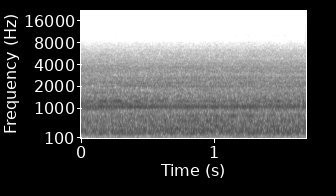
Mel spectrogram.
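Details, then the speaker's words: Cheap Chinese diesel heater after re-bending a part to stop suspected fan rub, running about an hour, outlet near 90 degrees: steady airflow rush and faint hum, no popping or rattles; running flawlessly, quiet. "all right everyone that's been running for about an hour now it's been going really good flawless not too noisy"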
